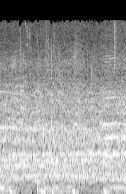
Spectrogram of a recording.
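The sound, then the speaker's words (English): A large crowd in South Africa roars in a steady, dense wall of noise, voices merging into a loud, hostile reaction at a cricket match as the team takes the field and Steve Smith strides out to the middle, with occasional sharper shouts rising above the din. “Yeah, well, have a listen to the hostile reaction that they got in South Africa when they took the field.”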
